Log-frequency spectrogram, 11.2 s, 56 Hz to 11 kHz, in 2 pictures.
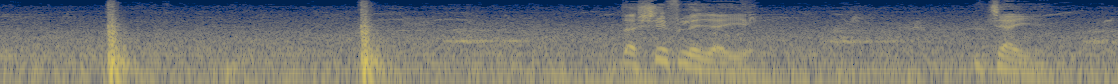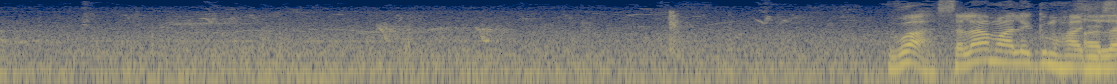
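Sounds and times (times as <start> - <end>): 
door latch clunks: 0.5 - 0.8, 1.8 - 2.0
speech: 3.1 - 3.9, 4.9 - 5.4, 10.0 - 11.1.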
